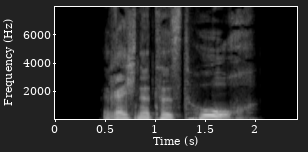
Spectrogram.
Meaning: inflection of hochrechnen: 1. second-person singular preterite 2. second-person singular subjunctive II
- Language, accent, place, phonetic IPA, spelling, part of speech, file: German, Germany, Berlin, [ˌʁɛçnətəst ˈhoːx], rechnetest hoch, verb, De-rechnetest hoch.ogg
